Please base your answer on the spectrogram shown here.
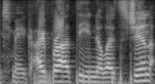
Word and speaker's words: Nolet's: I brought the Nolet's gin. I believe it's pronounced Nolet's. It could be Nolet.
